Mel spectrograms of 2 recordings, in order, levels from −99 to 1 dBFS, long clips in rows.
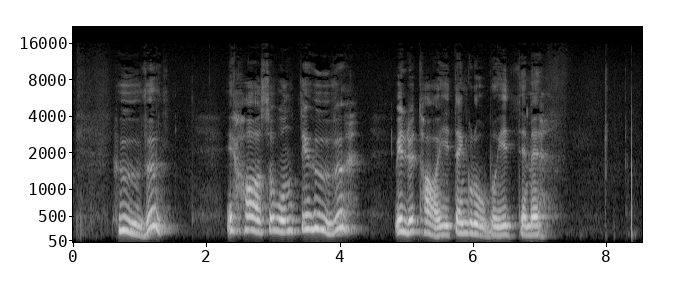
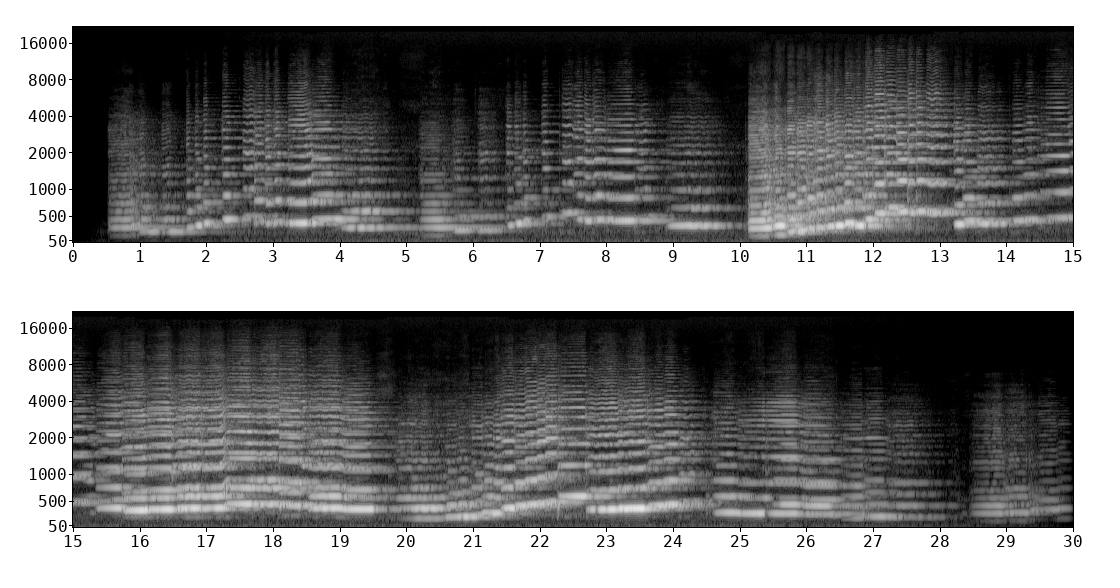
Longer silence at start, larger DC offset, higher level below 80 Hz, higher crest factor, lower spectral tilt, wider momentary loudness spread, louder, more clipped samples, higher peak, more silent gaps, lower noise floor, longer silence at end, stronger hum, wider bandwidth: about the same, 0.6 s vs 0.6 s; neither; second, -86 dBFS vs -70 dBFS; about the same, 16 dB vs 18 dB; first, -6.5 dB/octave vs -4.5 dB/octave; second, 7 LU vs 20 LU; about the same, -26 LUFS vs -24 LUFS; neither; about the same, -10 dBFS vs -8 dBFS; neither; second, -65 dBFS vs -90 dBFS; first, 1.4 s vs 0.2 s; neither; first, 12 kHz vs 10.5 kHz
